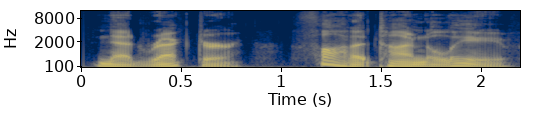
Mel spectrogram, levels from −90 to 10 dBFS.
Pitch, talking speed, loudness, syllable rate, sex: 95 Hz, 190 wpm, -18 LUFS, 5.0 syllables/s, male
